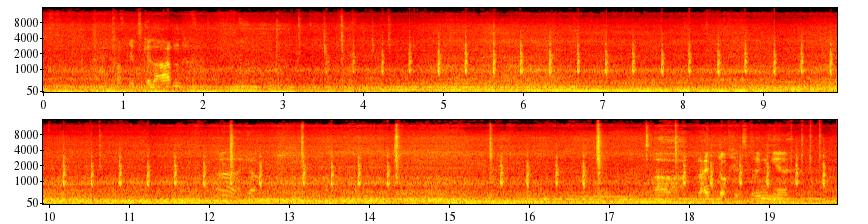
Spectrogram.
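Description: A truck's diesel engine rumbles steadily from inside the cab.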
